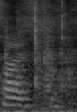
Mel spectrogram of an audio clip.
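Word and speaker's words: Syksy: It's pronounced Saiski.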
